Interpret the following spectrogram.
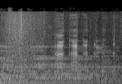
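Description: Film soundtrack: music and a low rumble dying away, with water bubbling and sloshing as tyres surface, in short wavering bursts about a second in.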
